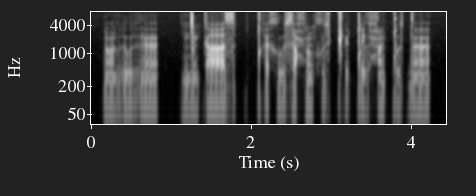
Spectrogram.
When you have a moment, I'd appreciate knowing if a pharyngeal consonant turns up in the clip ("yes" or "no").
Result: yes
